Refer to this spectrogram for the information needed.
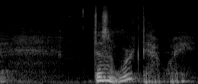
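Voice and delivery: slow, breathy whisper; a slow whispered aside. Acted. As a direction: drop to a hushed whisper to land the point. Whisper theme, point made softly.

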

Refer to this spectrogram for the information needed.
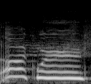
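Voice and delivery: high, drawn-out heckle; mock yell. Shown as a demonstration. Pastor showing congregation what they could yell, mock heckle. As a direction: call it out in a high singsong. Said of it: "You could yell out".

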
